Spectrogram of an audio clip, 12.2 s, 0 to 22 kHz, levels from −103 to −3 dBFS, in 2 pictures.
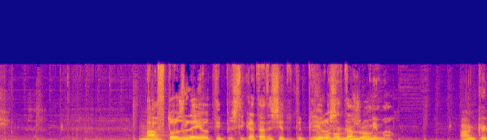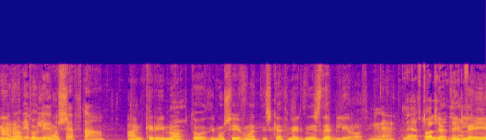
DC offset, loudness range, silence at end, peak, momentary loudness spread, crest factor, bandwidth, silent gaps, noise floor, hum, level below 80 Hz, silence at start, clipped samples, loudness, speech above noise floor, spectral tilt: under 0.1%; 3 LU; 0 s; 0 dBFS; 9 LU; 18 dB; 12.5 kHz; none; -46 dBFS; none; -46 dBFS; 0 s; under 0.1%; -17 LUFS; 30 dB; -5 dB/octave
